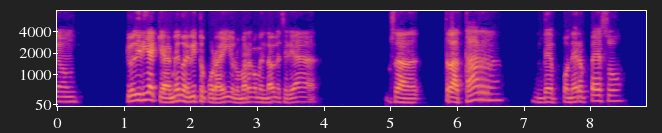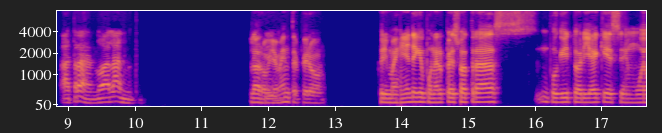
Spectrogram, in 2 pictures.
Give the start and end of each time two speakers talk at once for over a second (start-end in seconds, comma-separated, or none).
none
